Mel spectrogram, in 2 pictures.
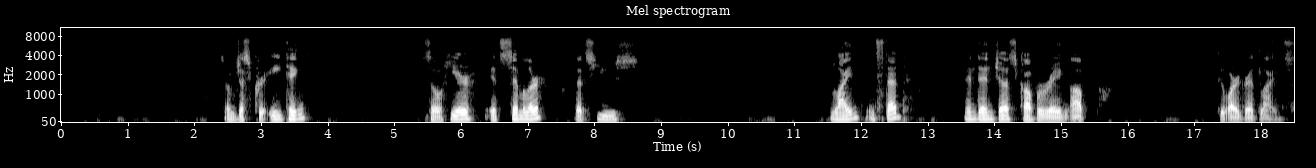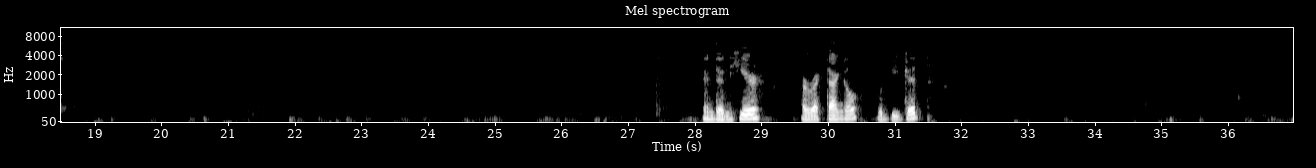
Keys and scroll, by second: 22.4 Escape, 33.7 Escape.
